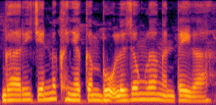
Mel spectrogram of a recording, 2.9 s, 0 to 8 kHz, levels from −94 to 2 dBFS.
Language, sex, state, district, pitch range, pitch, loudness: Wancho, male, Arunachal Pradesh, Longding, 145-160 Hz, 150 Hz, -14 LUFS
